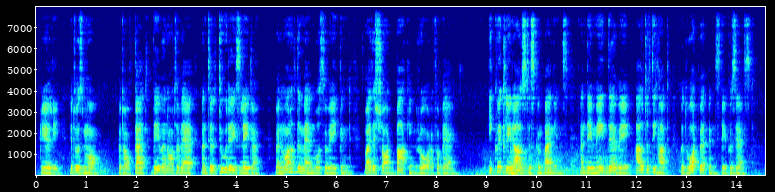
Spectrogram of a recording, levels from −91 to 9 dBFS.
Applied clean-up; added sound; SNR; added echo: none; Thunder; 15 dB; reverberation time 0.3 s.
